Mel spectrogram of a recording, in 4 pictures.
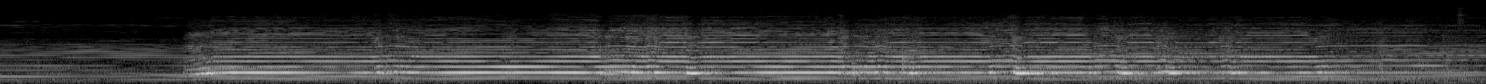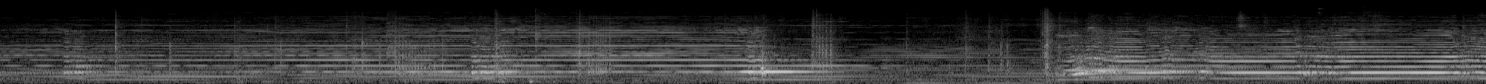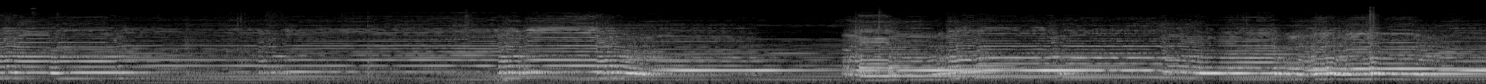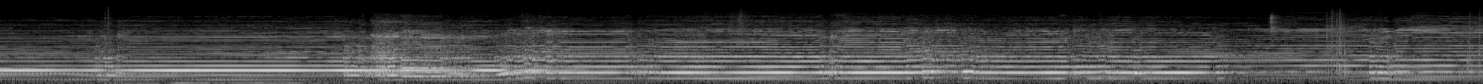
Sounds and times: Bowed string instrument: 0.0s - 59.4s
Carnatic music: 0.0s - 59.4s
Sitar: 0.0s - 59.4s.

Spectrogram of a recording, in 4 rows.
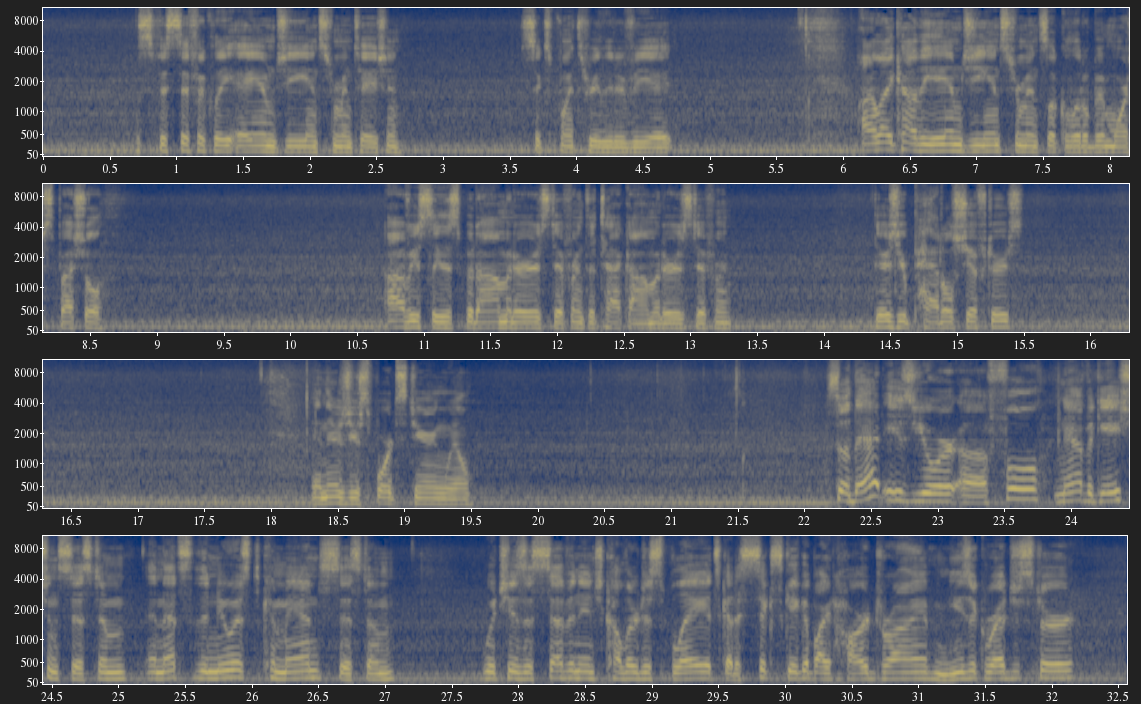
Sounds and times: Car: 0.0s - 32.5s
Speech: 0.7s - 2.8s, 3.6s - 4.8s, 6.1s - 8.8s, 10.7s - 13.4s, 14.4s - 15.6s, 18.3s - 19.6s, 22.2s - 27.2s, 27.8s - 32.3s.

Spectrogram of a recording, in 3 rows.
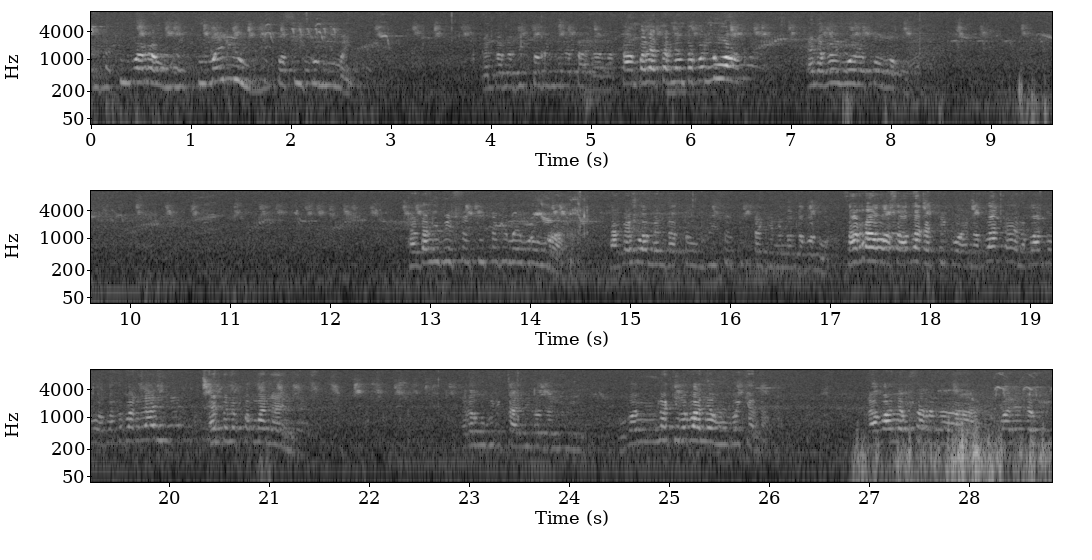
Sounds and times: Speech: 0.0s - 2.8s, 3.9s - 8.4s, 12.8s - 21.4s, 22.9s - 26.1s, 27.0s - 28.8s.

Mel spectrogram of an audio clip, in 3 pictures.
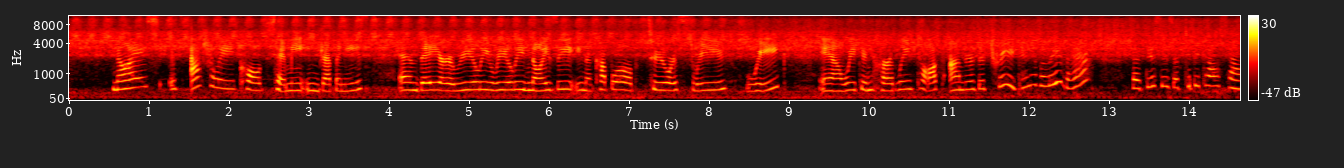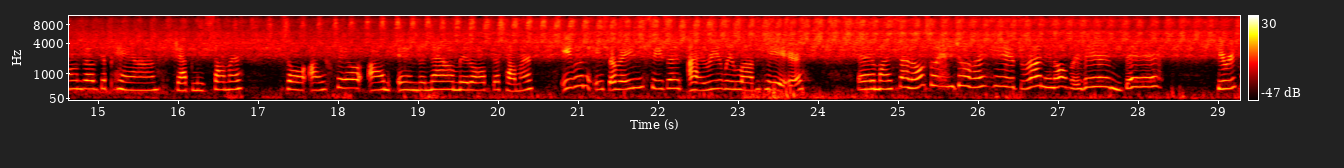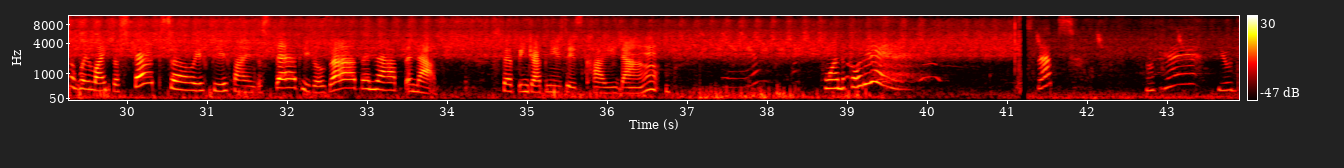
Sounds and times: Cricket: 0.0s - 43.9s.

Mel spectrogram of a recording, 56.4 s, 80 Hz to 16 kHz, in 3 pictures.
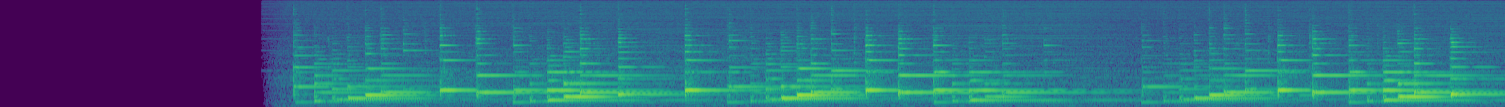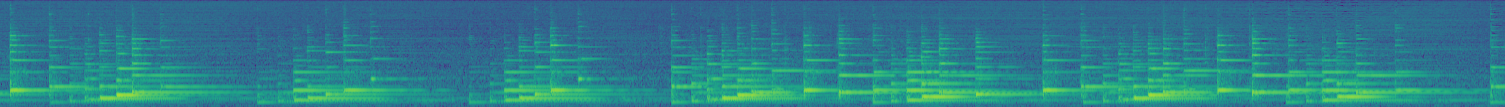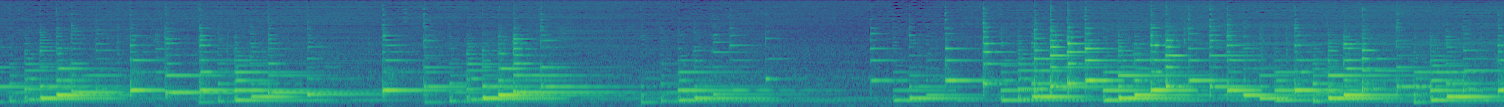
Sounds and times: Harp: 3.6s - 56.4s.

